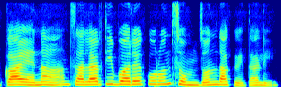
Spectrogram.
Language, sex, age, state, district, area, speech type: Goan Konkani, female, 18-30, Goa, Canacona, rural, spontaneous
